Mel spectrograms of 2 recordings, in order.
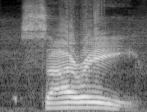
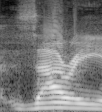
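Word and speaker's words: Serie: by a woman named sari or Zari as that they pronounce it basically it's sorry um yeah this elf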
